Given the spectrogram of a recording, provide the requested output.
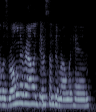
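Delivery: usual speaking voice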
